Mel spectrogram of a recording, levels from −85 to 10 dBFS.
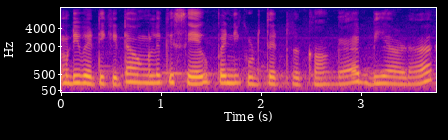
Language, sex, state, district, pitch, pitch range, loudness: Tamil, female, Tamil Nadu, Kanyakumari, 215 Hz, 200-230 Hz, -15 LUFS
